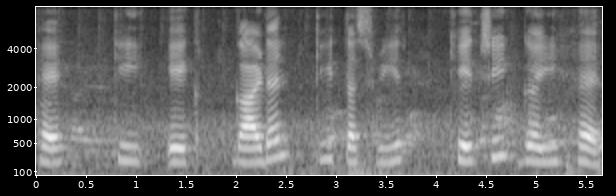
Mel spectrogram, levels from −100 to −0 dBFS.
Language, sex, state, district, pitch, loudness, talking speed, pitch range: Hindi, female, Madhya Pradesh, Dhar, 230 Hz, -19 LUFS, 95 wpm, 210-270 Hz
